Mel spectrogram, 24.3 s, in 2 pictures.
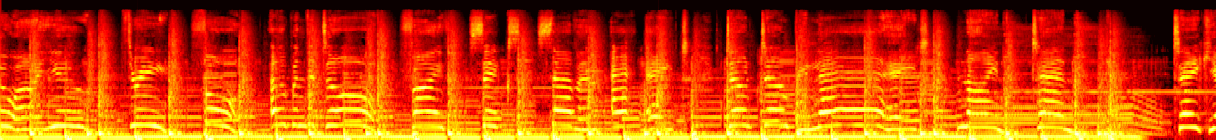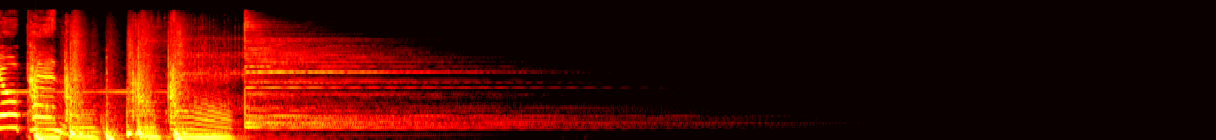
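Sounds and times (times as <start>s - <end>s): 
karaoke singing: 0.0s - 14.5s.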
